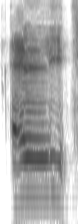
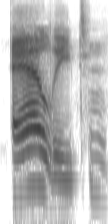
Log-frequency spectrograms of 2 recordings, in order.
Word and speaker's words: elite: And we do say in Korean as well, elite, right? Elite. But there is a slight pronunciation difference. That first vowel is not elite. It's more like Elite.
